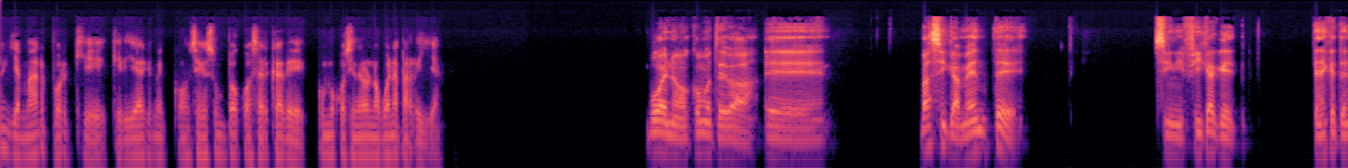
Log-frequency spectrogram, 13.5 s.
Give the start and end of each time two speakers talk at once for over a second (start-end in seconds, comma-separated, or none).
none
